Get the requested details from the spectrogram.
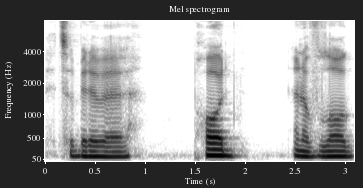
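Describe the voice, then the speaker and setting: A man's fairly low voice with a dark, mellow tone and ordinary pitch variation. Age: 20s. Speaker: entrepreneur. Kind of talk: casual chat.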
